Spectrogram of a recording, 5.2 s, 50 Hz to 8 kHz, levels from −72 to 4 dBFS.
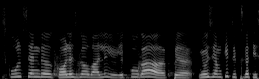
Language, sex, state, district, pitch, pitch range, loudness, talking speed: Telugu, female, Andhra Pradesh, Guntur, 295 Hz, 265-315 Hz, -33 LUFS, 125 wpm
